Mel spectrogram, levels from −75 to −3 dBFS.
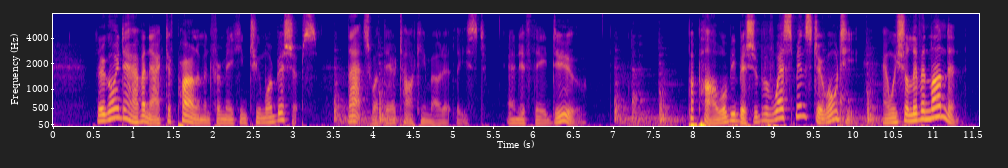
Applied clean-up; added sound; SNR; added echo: none; Tap; 13 dB; none.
